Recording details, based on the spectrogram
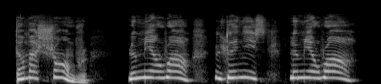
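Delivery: shrieking at the top of the voice, very high. Caitlin keeps calling to dennis as the boat leaves the quay, screaming. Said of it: "hurlait encore Caitlin".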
